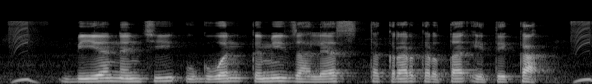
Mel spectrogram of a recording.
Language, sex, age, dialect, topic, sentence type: Marathi, male, 41-45, Standard Marathi, agriculture, question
